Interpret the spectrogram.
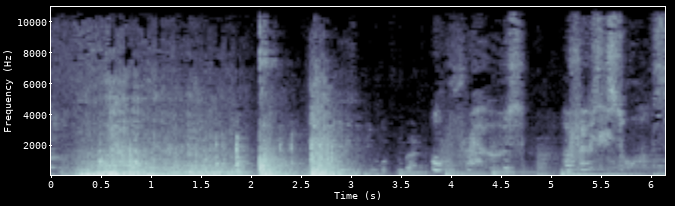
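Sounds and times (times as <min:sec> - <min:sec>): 
heavy doors slamming shut: 0:00.0 - 0:03.2.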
